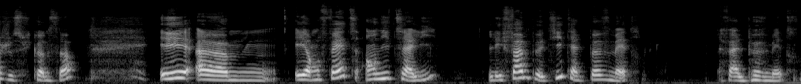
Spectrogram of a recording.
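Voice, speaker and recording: A woman's voice: mid-range voice, a little mellow. A woman from France coaching listeners on style, talking informally with many fillers and repetitions. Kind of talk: podcast monologue.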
